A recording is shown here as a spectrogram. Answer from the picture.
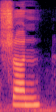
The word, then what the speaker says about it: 身: The word 身 has sh as a consonant pronounced as 诗 and vowel is en pronounced as un with the first tone. Shi, en, shen, shen, first tone.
